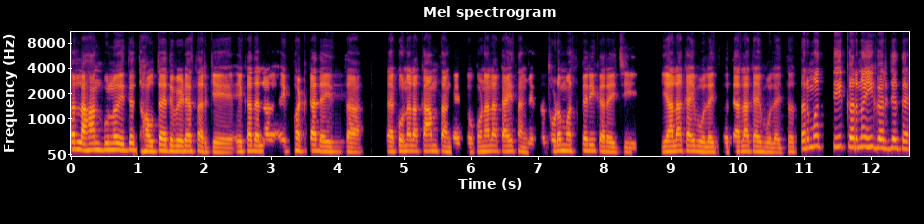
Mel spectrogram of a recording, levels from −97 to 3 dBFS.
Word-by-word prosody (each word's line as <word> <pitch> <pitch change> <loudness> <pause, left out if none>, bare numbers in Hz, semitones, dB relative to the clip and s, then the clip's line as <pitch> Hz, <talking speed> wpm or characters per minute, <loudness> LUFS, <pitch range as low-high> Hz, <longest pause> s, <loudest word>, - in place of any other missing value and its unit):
तर 195 - +4
लहान 175 -1 +4
मुलं 180 0 +3
इथे 170 +1 +1
धावत 135 0 +1
आहेत 150 -1 +4
वेड्यासारखे, 140 -4 +2 0.3
एखाद्याला 145 +1 +2 0.2
एक 135 - -13
फटका 155 0 +3
द्यायचा, 130 -3 -1 0.6
कोणाला 145 0 +2
काम 145 0 +2
सांगायचं, 125 -3 -3
कोणाला 140 +2 0
काय 140 +1 +2
सांगायचं, 125 -3 -7
थोडं 145 +1 +1
मस्करी 155 +1 0
करायची, 125 -2 -2 0.5
याला 135 +2 +5
काही 145 -1 +3
बोलायचं, 125 -2 -2
त्याला 135 +2 +1
काही 135 -1 0
बोलायचं. 120 +1 -5
तर 210 +2 +1
मग 275 +3 +1 0.2
ते 255 +1 +1
करणं 250 +1 +3
ही 255 0 +4
गरजेचं 225 -1 0
आहे. 200 - -2
140 Hz, 155 wpm, -20 LUFS, 130-155 Hz, 0.6 s, याला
